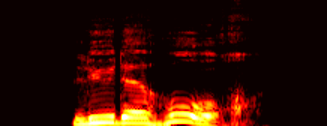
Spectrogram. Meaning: first/third-person singular subjunctive II of hochladen
- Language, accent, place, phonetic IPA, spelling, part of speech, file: German, Germany, Berlin, [ˌlyːdə ˈhoːx], lüde hoch, verb, De-lüde hoch.ogg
